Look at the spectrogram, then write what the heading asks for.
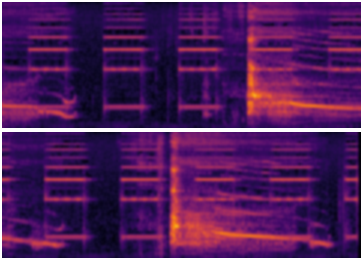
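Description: A Boston Terrier lets out long, falling howls over the steady beeping of an alarm clock.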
